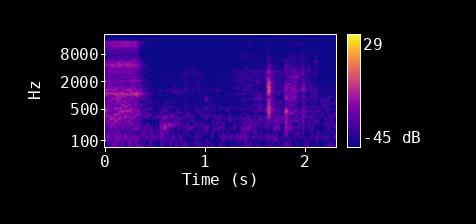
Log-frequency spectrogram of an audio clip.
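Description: A short rustle as the cardboard hobby box is handled on a cloth-covered surface after being slit open, then a faint click about a second and a half in.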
